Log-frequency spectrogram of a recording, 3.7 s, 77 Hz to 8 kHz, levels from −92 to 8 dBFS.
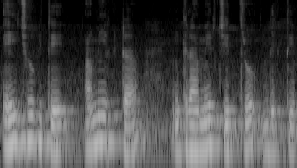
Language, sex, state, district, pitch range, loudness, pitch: Bengali, male, West Bengal, Dakshin Dinajpur, 125-150 Hz, -31 LUFS, 130 Hz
